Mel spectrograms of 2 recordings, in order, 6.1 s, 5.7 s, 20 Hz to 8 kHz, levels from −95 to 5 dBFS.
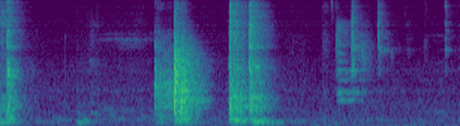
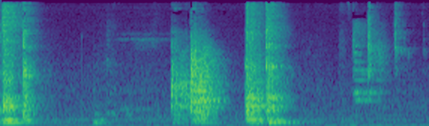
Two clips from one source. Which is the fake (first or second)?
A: first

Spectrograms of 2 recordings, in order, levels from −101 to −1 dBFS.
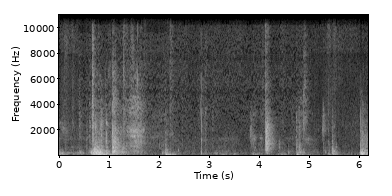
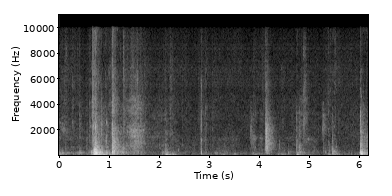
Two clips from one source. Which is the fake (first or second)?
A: second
